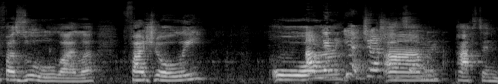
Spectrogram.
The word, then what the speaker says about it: fagioli: Lila, you could pronounce it pasta fazool. That's what I call it. I hate saying fazool, Lila. Fagioli.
